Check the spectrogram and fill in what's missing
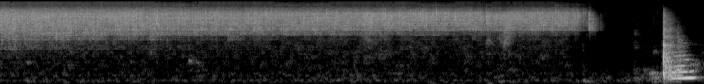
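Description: Tap water pours steadily from a faucet to rinse a dye container, a loud broadband rush for about six seconds that cuts off abruptly, followed by a brief splash or clatter.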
